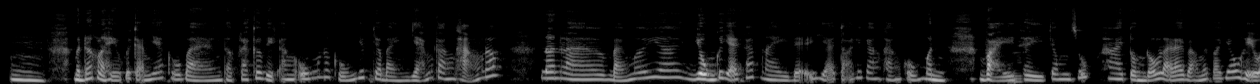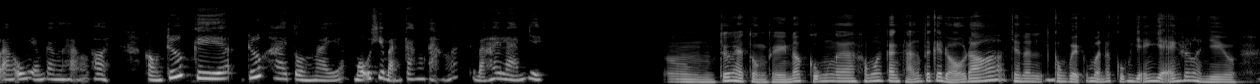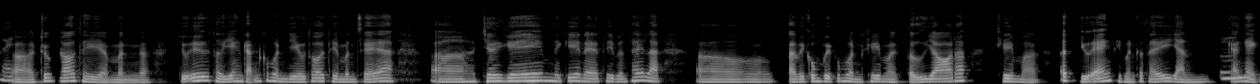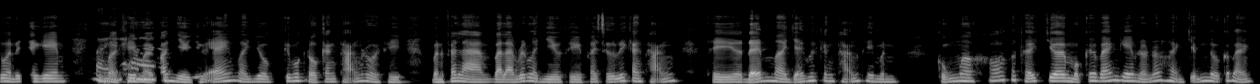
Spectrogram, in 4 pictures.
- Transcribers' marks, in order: tapping; other background noise
- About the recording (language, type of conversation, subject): Vietnamese, advice, Bạn thường ăn theo cảm xúc như thế nào khi buồn hoặc căng thẳng?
